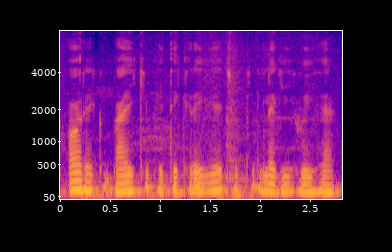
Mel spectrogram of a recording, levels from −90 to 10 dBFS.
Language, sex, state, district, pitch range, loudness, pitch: Hindi, male, Bihar, Patna, 105-120 Hz, -16 LUFS, 110 Hz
